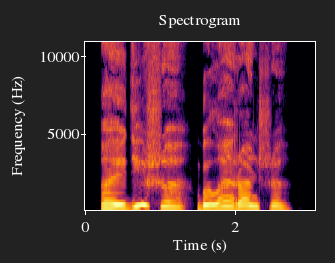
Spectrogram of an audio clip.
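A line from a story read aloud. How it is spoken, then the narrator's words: Sigh. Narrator (Russian): вздохнула я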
